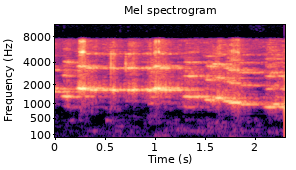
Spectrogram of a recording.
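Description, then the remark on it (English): A flute plays the bird's theme in Peter and the Wolf, a quick, bright, high melody with fluttering ornaments, holding a sustained note before gliding lower, bird-like and lively, with no voices present. “The bird will be played by a flute.”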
